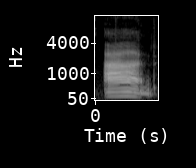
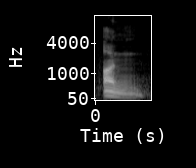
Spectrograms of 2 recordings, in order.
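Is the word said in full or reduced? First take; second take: full; reduced. First: The word is said in full, stressed. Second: The word is reduced to a weak 'un'. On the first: The speaker calls it wrong. "the pronunciation of and is not stressed" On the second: The speaker calls it right. "it is unstressed. So we pronounce it as un"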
